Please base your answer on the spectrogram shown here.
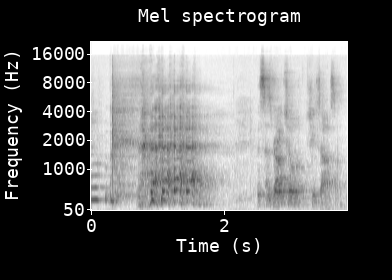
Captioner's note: laughs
